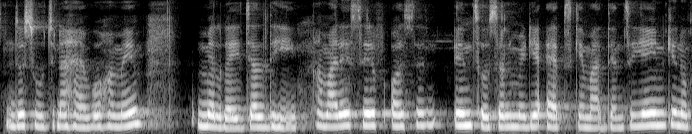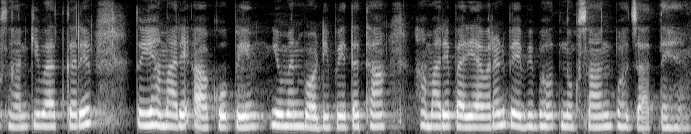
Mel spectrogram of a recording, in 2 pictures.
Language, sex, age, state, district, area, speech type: Hindi, female, 30-45, Madhya Pradesh, Balaghat, rural, spontaneous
